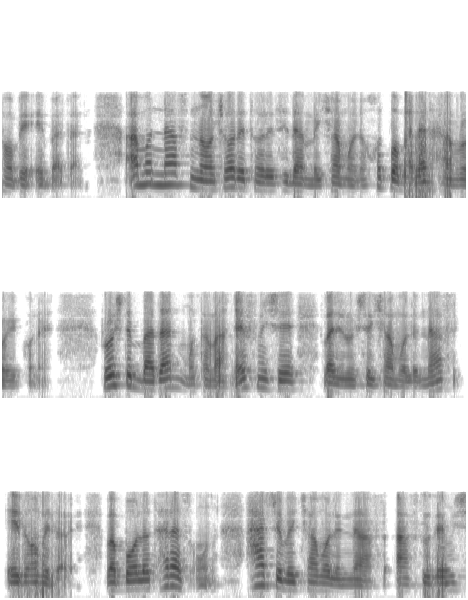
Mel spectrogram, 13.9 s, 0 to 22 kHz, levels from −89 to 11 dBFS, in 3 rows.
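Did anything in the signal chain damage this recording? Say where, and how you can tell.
Yes. The damage enters on the ADPCM transmission link. Bit errors on an ADPCM link cause pops and rough, crackly bursts at 4.02–4.49 s, 6.70–7.03 s, 9.44–9.97 s and 13.40–13.73 s. The first burst is harshest, with an error rate near 2 percent. The others sit around 1 percent or below. Each flipped bit throws off the decoder's step size and prediction. So the error rings on as a brief level jump. The 32 kbit/s G.726 band, 200 Hz to 3.7 kHz, stays intact.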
